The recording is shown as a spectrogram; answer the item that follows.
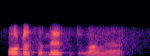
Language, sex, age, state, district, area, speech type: Tamil, female, 30-45, Tamil Nadu, Coimbatore, rural, conversation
